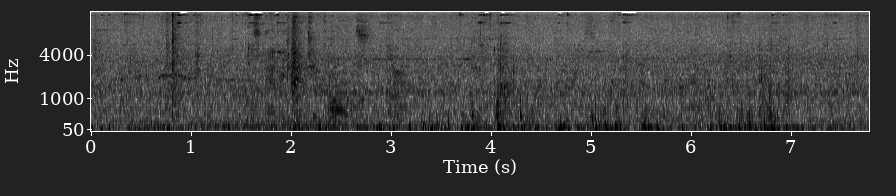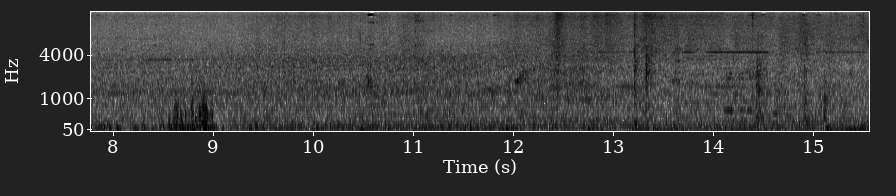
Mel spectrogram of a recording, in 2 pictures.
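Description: Wind blows outdoors with a low rumble.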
